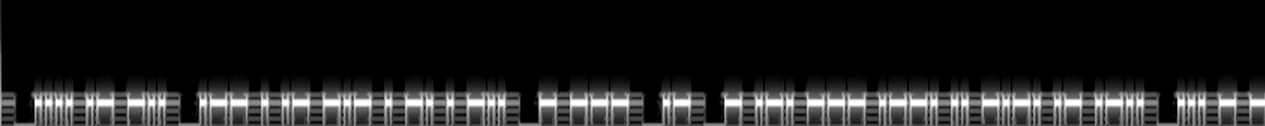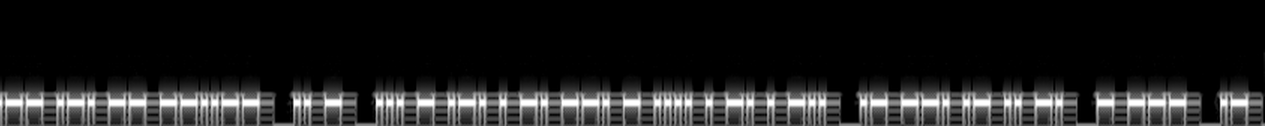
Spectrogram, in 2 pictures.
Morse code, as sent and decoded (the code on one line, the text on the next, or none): .... .- -.. / .-- . .- -.- . -. -.. / - --- / .- / - .-. --- .--. .. -.-. .- .-.. / ... - --- .-. -- --..-- / .. - / ... - .-. -. --. - .... -. -.. / .- --. .- .. -. / - --- / .-
HAD WEAKENED TO A TROPICAL STORM, IT STRENGTHENED AGAIN TO A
